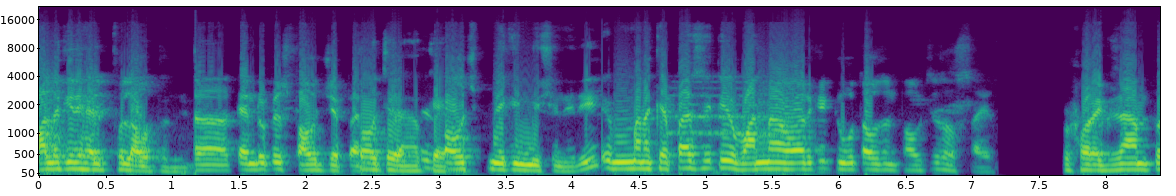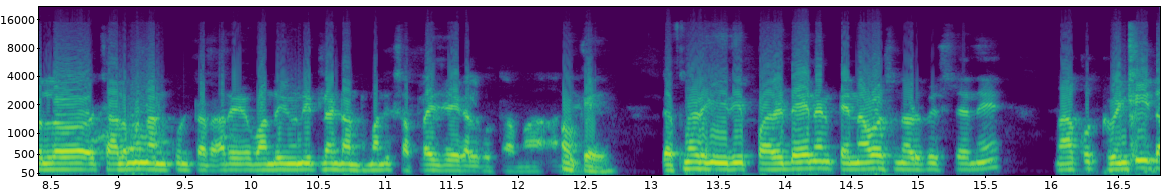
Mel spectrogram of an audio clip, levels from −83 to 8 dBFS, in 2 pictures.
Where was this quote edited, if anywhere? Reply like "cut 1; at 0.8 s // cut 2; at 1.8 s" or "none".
cut 1; at 1.2 s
